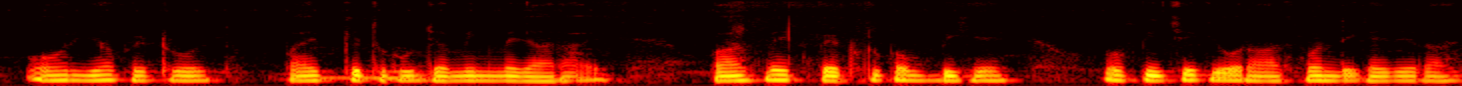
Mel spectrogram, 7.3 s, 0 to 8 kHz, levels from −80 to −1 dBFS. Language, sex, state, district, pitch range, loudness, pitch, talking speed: Hindi, male, Bihar, Jamui, 120-130 Hz, -28 LUFS, 125 Hz, 215 wpm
